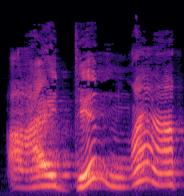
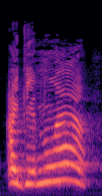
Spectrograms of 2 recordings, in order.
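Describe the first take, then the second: First: Plea of innocence. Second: High-pitched, quick little denial; plea of innocence. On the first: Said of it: "her plea of innocence". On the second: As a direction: protest your innocence, pitched well up. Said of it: "She's trying". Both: Acted.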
